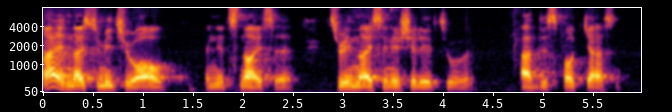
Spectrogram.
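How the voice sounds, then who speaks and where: A man with a French accent speaks at a moderate pace and medium pitch. His tone is dark and mellow, his intonation monotone and flat. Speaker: blockchain startup technical officer. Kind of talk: interview.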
